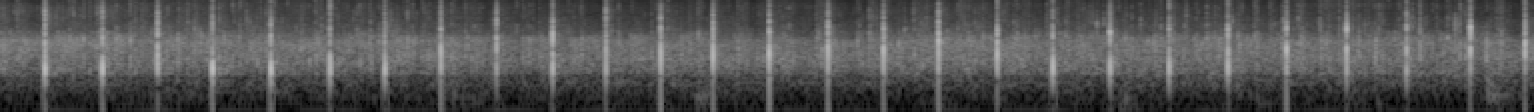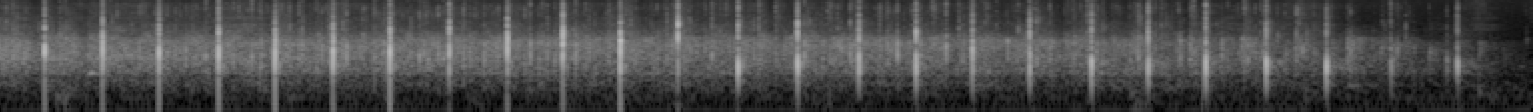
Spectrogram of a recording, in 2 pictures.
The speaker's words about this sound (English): Will you join me in applauding the commission?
